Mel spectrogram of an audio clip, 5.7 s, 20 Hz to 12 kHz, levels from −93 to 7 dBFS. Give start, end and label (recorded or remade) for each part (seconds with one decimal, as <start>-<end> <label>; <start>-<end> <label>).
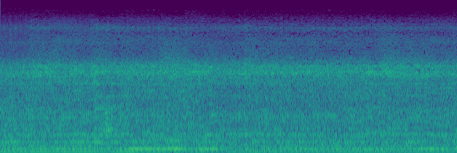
0.0-0.4 recorded; 0.4-1.5 remade; 1.5-2.2 recorded; 2.2-3.2 remade; 3.2-4.6 recorded; 4.6-5.7 remade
